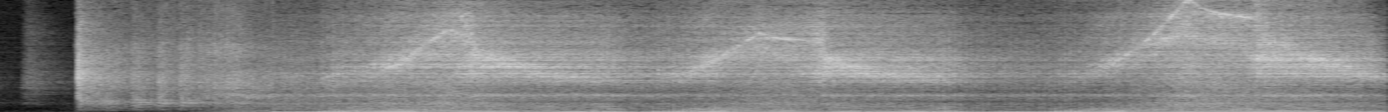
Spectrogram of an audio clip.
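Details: Toyota Fortuner diesel just fitted with a BR Customs sealed airbox and stainless steel snorkel: it cranks, catches quickly and settles into a steady rhythmic clatter with a few rev blips; healthy start and idle.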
